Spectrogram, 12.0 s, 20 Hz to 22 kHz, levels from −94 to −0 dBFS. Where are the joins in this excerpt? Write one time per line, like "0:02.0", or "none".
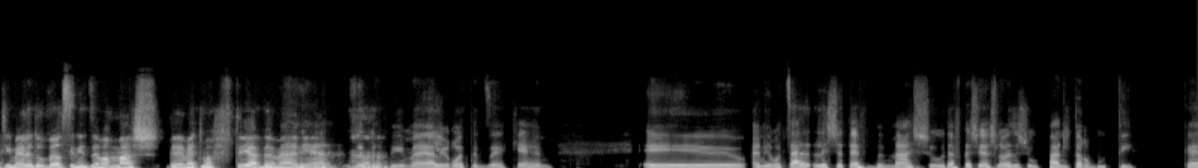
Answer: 0:07.5

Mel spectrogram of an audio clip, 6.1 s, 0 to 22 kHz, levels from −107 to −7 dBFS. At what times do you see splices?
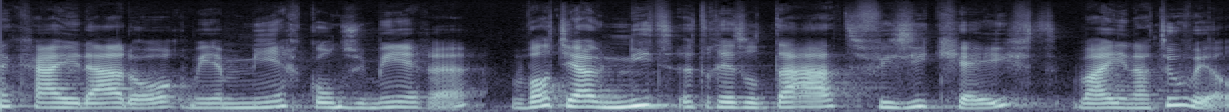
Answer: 0:02.4

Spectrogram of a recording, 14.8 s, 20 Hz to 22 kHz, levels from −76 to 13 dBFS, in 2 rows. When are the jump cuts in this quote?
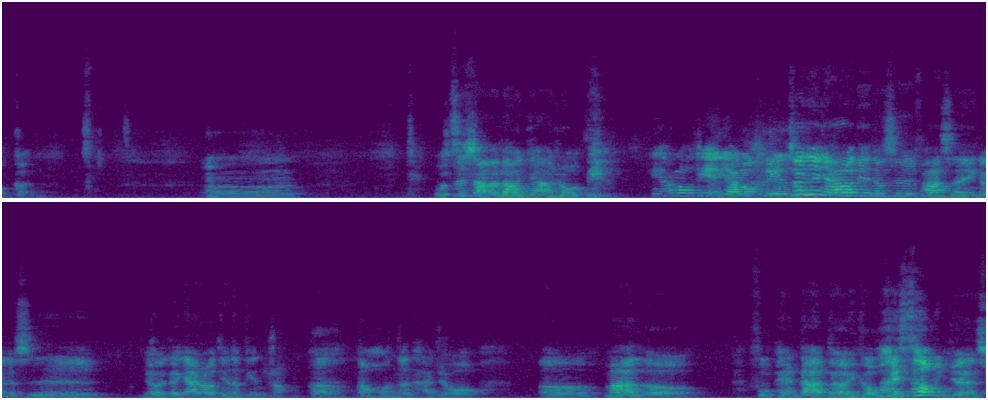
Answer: none

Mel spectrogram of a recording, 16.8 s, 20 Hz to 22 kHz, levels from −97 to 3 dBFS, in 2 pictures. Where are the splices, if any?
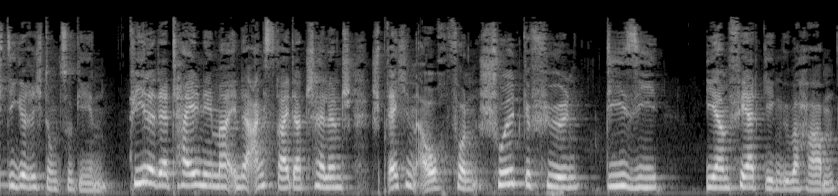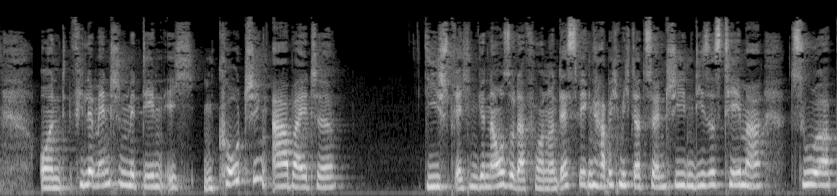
none

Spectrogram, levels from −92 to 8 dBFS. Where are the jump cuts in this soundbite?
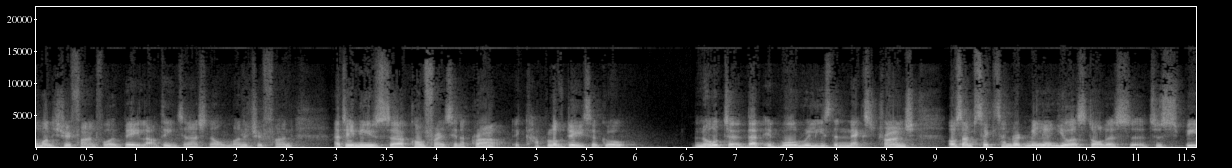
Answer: none

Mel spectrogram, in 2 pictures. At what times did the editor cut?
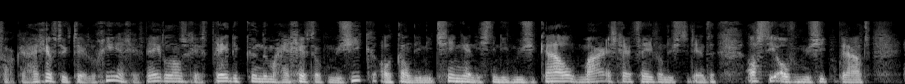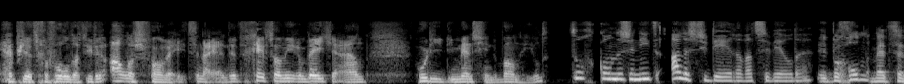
none

